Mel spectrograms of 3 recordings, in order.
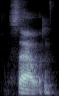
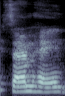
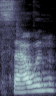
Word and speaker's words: Samhain: The reason he pronounced it Samhain is because it looks back in the 80s and back in the 70s there was a rule of like whatever's written you must say.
